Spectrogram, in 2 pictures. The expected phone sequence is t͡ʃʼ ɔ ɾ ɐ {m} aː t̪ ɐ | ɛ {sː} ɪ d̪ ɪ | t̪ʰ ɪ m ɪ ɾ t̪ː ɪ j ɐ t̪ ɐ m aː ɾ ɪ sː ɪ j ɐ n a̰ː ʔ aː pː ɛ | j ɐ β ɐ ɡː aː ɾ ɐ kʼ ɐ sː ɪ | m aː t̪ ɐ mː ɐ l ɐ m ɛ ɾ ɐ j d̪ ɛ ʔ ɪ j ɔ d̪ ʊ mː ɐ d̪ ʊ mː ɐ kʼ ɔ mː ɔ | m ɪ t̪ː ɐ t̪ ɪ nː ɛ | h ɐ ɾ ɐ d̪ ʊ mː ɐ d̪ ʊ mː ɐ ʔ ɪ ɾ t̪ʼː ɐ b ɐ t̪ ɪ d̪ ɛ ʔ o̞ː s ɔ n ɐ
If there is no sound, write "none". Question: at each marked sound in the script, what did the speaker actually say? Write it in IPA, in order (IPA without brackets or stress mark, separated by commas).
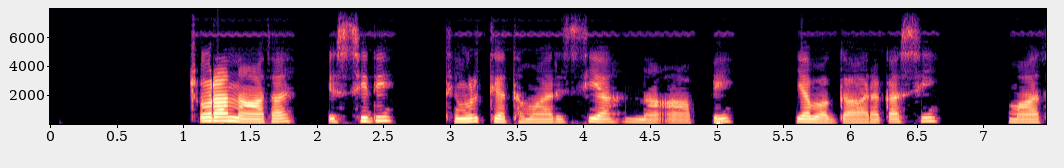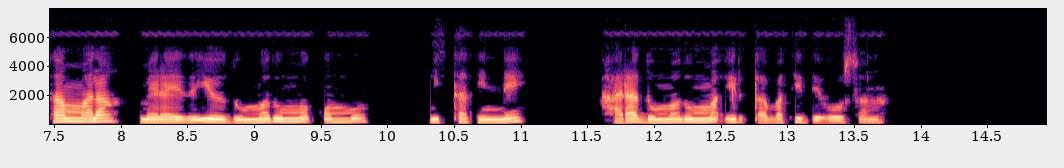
n, sː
